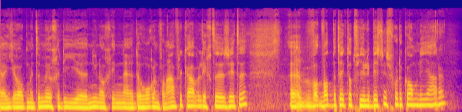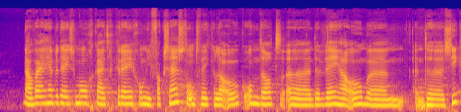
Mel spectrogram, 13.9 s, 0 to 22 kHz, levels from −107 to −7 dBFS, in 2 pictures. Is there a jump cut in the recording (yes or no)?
no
